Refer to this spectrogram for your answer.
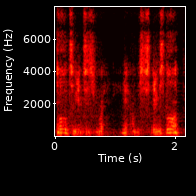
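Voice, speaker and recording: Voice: medium pitch, very animated, quick pace, vocal fry, fairly bright tone, slight background noise. An actor voicing a video game system announcer, giving short, clipped, scripted alerts. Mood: announcing alerts.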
